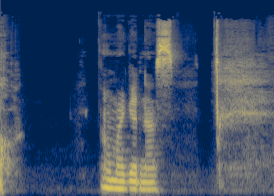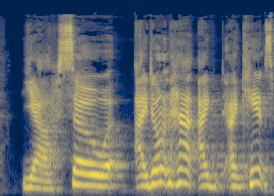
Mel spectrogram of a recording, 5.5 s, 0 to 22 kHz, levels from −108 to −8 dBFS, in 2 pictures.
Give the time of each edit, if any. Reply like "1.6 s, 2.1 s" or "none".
none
